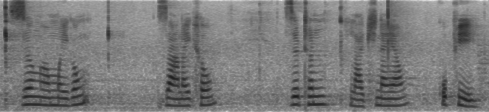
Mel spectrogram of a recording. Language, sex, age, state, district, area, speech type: Bodo, female, 30-45, Assam, Kokrajhar, rural, spontaneous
